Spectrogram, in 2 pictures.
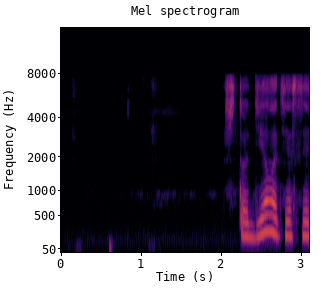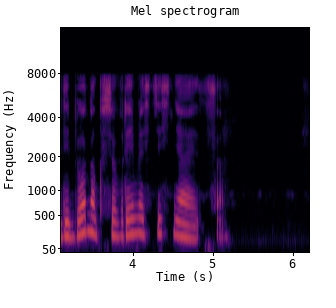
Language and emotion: Russian, neutral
